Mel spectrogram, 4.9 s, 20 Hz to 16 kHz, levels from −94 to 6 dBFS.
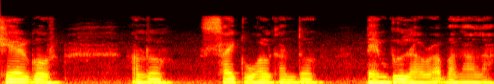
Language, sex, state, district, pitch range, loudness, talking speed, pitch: Nagamese, male, Nagaland, Kohima, 110-120 Hz, -15 LUFS, 110 wpm, 115 Hz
